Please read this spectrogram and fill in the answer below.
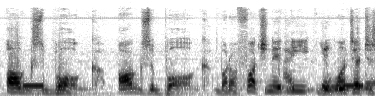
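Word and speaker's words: Augsburg: Augsborg.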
